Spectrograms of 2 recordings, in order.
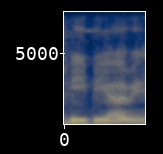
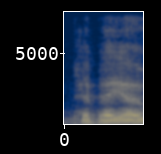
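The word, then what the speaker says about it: Pébéo: at me now saying no it's not pronounced pbo it's pebeo or something weird like that so i've made sure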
